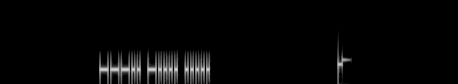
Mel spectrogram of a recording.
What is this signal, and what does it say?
Morse code, heard as a keyed tone, about 44 wpm, 700 Hz. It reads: 865
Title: Common Cut Numbers - 3-Digit 45wpm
